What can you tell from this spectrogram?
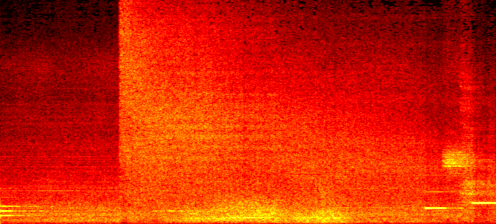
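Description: Subway train at the platform: a sudden hiss of air about two seconds in, fading into the train's rumble, with short electronic tones near the end.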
